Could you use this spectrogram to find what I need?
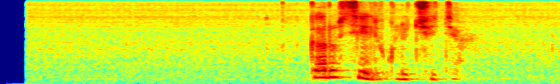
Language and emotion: Russian, neutral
